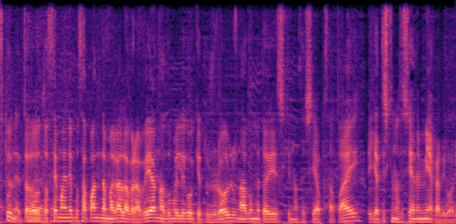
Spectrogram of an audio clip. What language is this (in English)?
Greek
